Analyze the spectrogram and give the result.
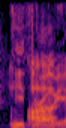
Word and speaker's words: Heathrow: Heathrow, yeah.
